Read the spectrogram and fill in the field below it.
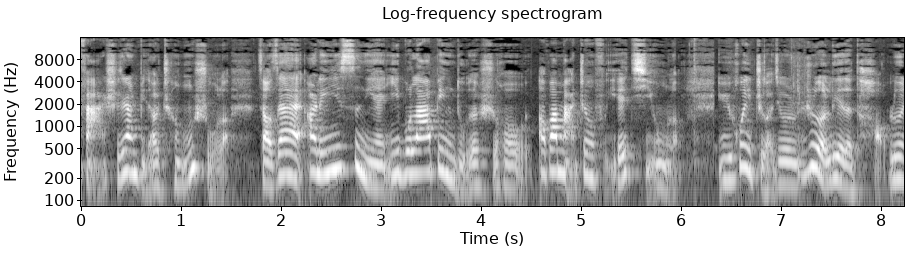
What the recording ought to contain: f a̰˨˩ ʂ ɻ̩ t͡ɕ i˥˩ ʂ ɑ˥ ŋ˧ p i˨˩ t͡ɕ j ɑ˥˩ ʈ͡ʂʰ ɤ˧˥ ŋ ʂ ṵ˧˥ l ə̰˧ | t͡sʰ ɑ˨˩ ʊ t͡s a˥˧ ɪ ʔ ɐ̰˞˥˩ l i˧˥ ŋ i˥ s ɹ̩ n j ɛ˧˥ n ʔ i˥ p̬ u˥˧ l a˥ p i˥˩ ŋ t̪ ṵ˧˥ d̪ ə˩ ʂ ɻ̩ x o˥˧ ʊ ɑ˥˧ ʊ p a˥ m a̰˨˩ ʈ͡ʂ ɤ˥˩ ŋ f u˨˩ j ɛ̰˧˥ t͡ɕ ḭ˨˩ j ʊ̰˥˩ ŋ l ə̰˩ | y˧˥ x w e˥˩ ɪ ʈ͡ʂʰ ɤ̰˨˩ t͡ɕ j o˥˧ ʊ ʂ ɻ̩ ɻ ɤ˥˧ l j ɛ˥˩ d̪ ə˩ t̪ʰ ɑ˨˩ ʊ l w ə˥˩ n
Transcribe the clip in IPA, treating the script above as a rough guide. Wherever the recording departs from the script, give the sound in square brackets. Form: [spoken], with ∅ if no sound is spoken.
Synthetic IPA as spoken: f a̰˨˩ ʂ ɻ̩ t͡ɕ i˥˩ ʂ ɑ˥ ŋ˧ p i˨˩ t͡ɕ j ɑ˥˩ ʈ͡ʂʰ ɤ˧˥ ŋ ʂ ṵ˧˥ l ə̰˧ | [t͡s] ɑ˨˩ ʊ t͡s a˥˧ ɪ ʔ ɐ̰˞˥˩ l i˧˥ ŋ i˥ s ɹ̩ n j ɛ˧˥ n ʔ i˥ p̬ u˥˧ l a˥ p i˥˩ ŋ t̪ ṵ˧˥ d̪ [ə˧] ʂ ɻ̩ x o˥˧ ʊ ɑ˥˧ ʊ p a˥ m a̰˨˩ ʈ͡ʂ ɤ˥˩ ŋ f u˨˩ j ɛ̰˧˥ [t͡ɕʰ] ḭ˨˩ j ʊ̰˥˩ ŋ l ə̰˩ | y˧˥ x w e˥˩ ɪ [ʈ͡ʂ] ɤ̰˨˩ t͡ɕ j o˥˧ ʊ ʂ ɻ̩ ɻ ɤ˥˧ l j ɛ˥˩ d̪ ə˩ t̪ʰ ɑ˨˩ ʊ l w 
